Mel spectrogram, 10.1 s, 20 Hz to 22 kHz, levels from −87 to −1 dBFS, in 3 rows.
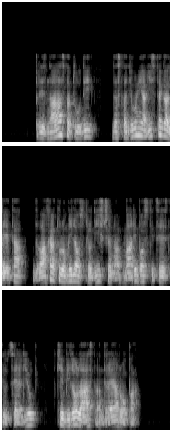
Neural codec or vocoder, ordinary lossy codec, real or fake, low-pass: vocoder, 22.05 kHz, 80 mel bands, Vocos; none; fake; 5.4 kHz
